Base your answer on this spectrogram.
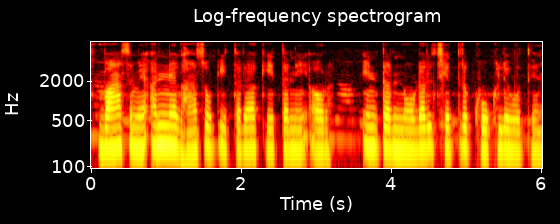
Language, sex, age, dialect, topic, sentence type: Hindi, female, 31-35, Awadhi Bundeli, agriculture, statement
